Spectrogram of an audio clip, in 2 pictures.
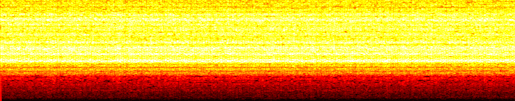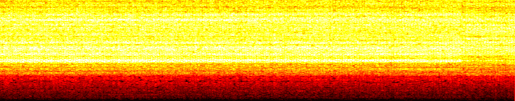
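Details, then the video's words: Blackish cicadas calling from rooftop trees at a home, taking turns from the tree in front, the left and the right: a loud, very noisy, unbroken high hiss-like drone that holds steady throughout. "시끄러운 매미우는소리"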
